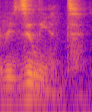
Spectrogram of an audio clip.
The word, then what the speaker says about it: resilient: we could use our old vocabulary word the resilient resilient resilient resilient re SI li en tu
